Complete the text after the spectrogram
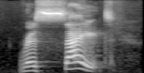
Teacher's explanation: So recite has the stress on the second syllable, as you can see, recite. So that first syllable is not recite, it's recite.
